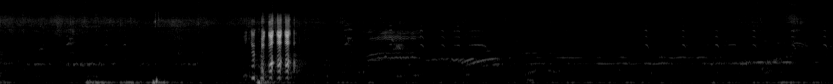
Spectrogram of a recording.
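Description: A sheep or lamb gives one short, loud bleat close by in a mostly quiet setting, with faint farm noises and soft background sounds around it.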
